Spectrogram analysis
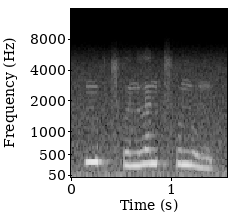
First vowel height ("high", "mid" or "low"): high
